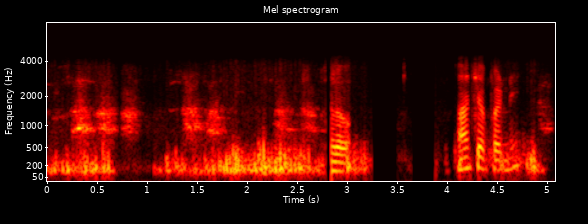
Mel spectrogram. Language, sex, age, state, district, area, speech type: Telugu, male, 18-30, Andhra Pradesh, Konaseema, rural, conversation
